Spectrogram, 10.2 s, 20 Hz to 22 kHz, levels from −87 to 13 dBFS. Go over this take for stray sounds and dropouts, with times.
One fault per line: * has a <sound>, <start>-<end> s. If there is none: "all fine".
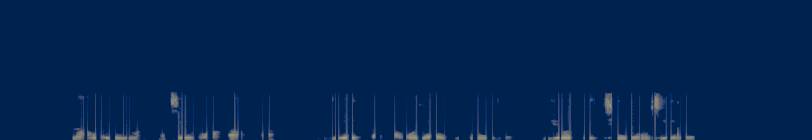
all fine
